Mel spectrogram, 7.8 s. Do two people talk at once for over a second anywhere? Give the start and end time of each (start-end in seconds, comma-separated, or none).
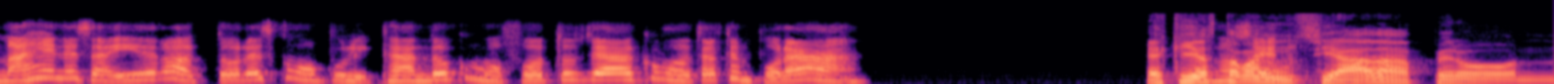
none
